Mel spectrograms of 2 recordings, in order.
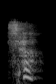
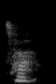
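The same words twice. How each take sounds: First: The syllable is said with a high pitch. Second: The syllable is said with a low pitch. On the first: "high tone and way too hard" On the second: "our low tone and just right"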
